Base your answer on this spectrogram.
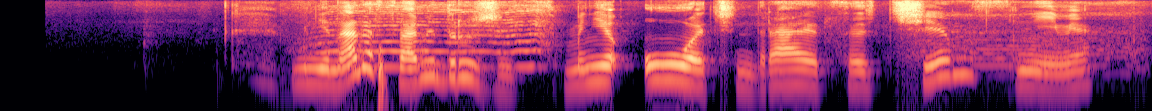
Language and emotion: Russian, positive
